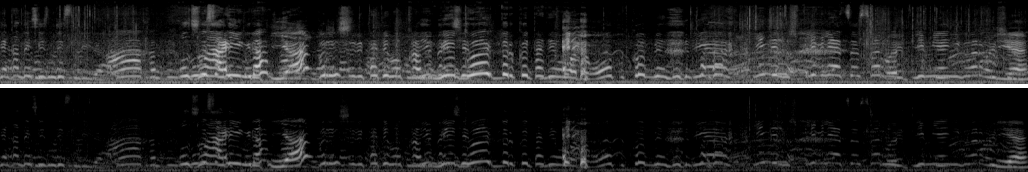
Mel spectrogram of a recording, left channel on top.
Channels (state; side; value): quieter; right; 16.3 dB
